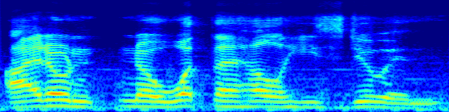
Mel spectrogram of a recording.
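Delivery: ordinary delivery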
